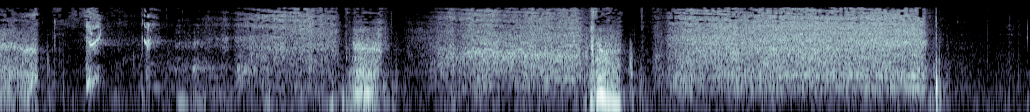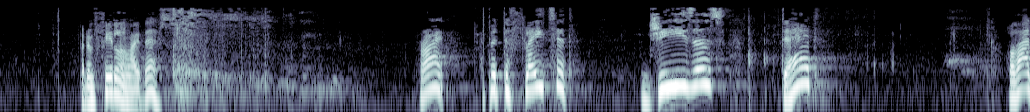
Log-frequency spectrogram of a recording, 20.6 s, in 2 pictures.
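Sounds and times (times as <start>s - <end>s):
balloon being blown up: 2.4s - 9.5s, 12.0s - 13.1s
speech: 6.0s - 6.3s, 11.2s - 12.3s, 14.6s - 16.1s, 16.7s - 18.6s, 20.4s - 20.5s.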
